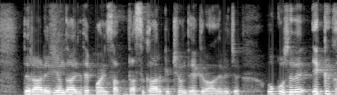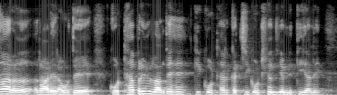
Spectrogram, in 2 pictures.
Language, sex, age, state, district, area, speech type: Dogri, male, 30-45, Jammu and Kashmir, Reasi, urban, spontaneous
